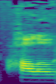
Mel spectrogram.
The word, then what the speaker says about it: Holo: H-O-L-O chain. – Okay. – Some people pronounce it hollow and some people pronounce it halo. But I think the word originally came from the idea of holographic, so holographic uh-huh.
